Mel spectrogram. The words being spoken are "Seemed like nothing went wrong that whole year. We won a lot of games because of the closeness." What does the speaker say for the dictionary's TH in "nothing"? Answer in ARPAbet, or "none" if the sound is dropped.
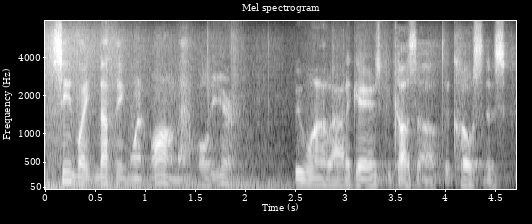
TH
